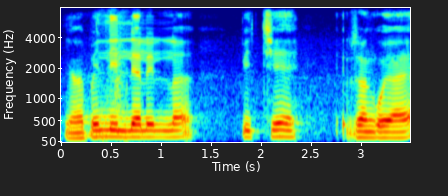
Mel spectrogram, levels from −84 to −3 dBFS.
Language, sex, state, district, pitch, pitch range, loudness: Hindi, male, Uttar Pradesh, Shamli, 140 Hz, 130-145 Hz, -16 LUFS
